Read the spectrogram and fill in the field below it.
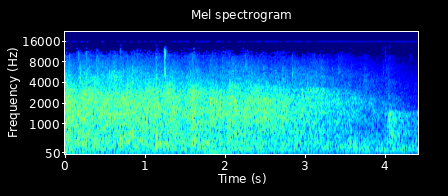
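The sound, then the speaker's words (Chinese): An audience applauds the members from fifty years ago who are present, steadily, a dense wash of many hands clapping that holds fairly level before slowly easing off toward the end, with no voices over it. “鼓掌。”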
